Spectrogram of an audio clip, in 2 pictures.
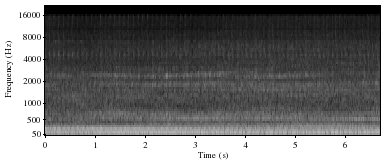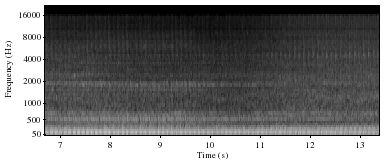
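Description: Fox-body Mustang GT's 5.0-litre (302) small-block Ford V8 running at a fast idle just after a fresh start, with a steady, even exhaust pulse that is a little louder in the middle.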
